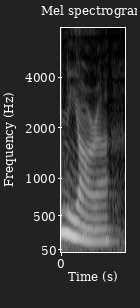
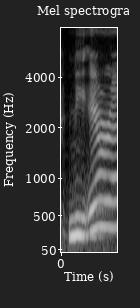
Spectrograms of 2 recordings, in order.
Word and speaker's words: Niara: of my name tags Niara looks like niera naira naira in the area near and sometimes drip slowly and uncertainly out of mouths like Niagara as if I've misspelled my own name without a g when I tell them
